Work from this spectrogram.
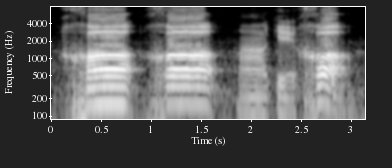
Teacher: Huruf kha adalah huruf yang keluar daripada halkum yang paling atas.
